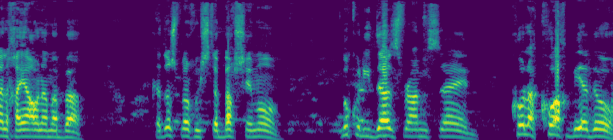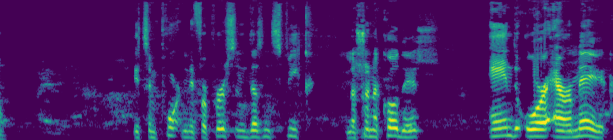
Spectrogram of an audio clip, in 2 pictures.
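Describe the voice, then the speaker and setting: A man leading an informal, animated Torah class, switching between English and Hebrew phrases as he teaches and takes questions. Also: high-pitched.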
